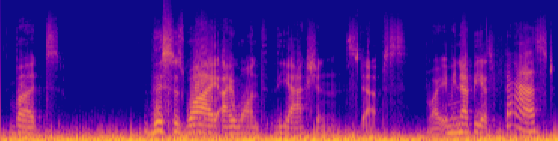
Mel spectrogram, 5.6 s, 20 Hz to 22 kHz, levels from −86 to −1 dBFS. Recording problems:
distortion; slight; 10 dB below the speech
low rumble; noticeable; throughout; 10 dB below the speech

